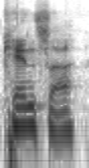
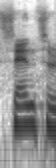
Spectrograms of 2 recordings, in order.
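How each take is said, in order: First: The word begins with a K sound. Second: The word begins with an S sound. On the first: This is the Latin way of saying it. "the C pronounced as K thing" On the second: This is the English way of saying it. "from an English perspective"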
